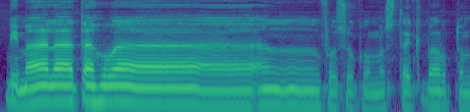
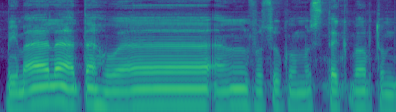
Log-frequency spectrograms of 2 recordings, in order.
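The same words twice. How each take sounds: First: The long vowels are stretched as long as possible. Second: The long vowels are stretched to a medium length. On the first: "सबसे पहला तरीका जो मैक्सिमम इससे ज़्यादा स्ट्रेच नहीं किया जा सकता" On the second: "दरमियाना तरीका"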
